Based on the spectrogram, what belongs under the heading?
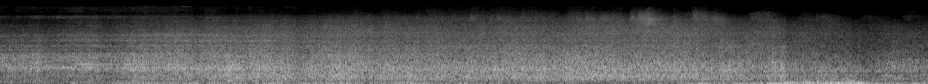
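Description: Hanshin Railway electric train running on the track, a steady rumble of wheels and running gear with no let-up.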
